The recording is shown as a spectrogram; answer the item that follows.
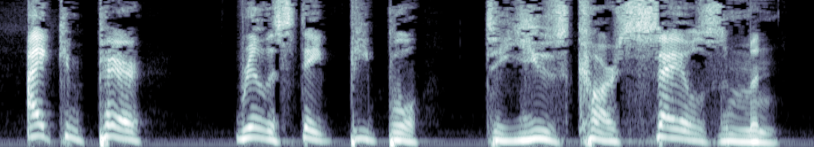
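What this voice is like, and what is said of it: Put-on New York Brooklyn accent. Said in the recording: “My accent, I don't know if it's from New York, the Bronx, or Missouri. ... A little bit of Italian in there. ... harsh Canossi type. ... That's Brooklyn. ... me and my impressions”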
